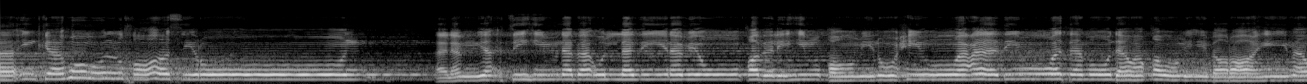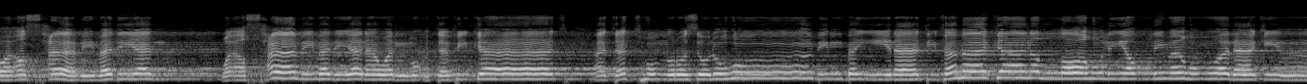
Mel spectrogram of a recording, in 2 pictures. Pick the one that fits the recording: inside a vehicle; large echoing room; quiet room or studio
large echoing room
